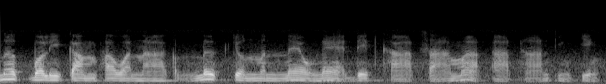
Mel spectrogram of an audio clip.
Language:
Thai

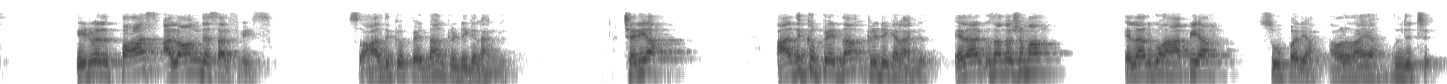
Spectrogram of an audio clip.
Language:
Tamil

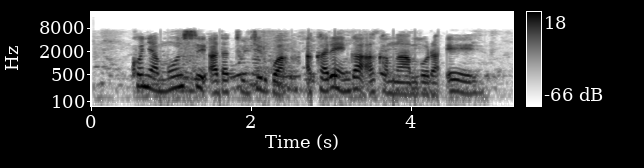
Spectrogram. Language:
Kinyarwanda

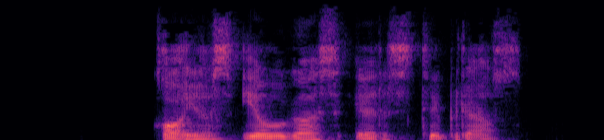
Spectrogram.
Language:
Lithuanian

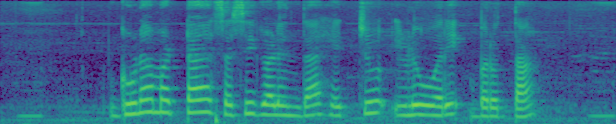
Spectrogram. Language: Kannada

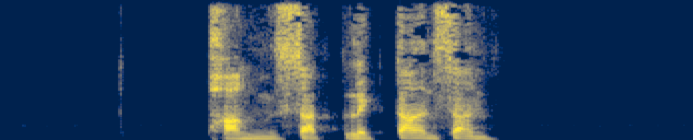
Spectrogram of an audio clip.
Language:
Cantonese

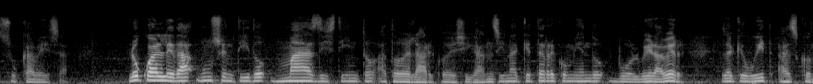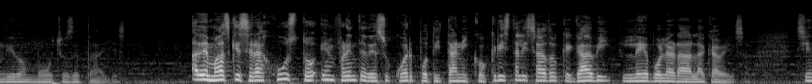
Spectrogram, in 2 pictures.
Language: Spanish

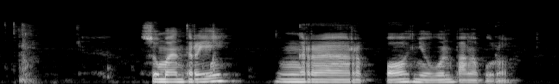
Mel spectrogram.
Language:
Javanese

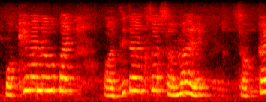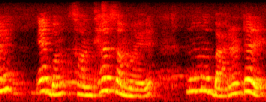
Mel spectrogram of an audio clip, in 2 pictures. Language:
Odia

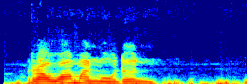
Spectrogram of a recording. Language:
Thai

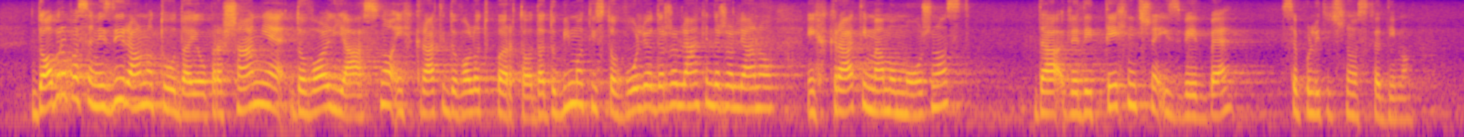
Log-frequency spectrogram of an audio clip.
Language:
Slovenian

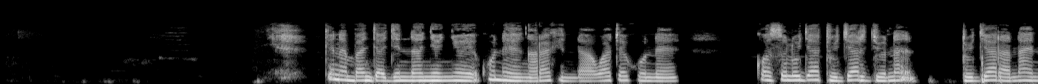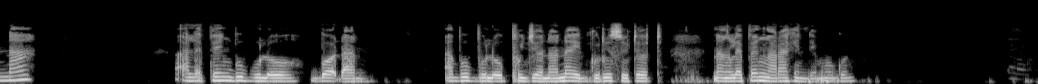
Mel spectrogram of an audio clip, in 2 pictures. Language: Kuku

